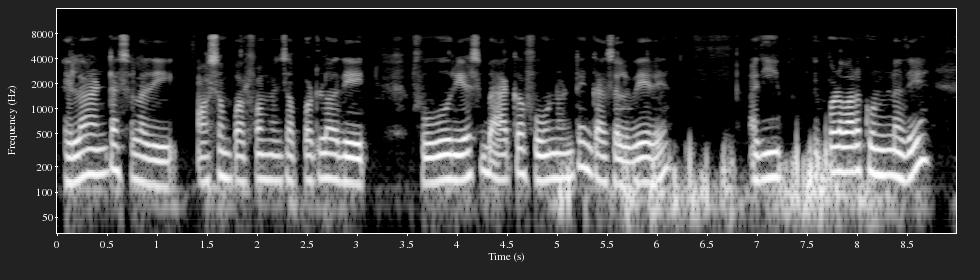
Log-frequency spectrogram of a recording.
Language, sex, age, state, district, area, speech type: Telugu, male, 18-30, Telangana, Nalgonda, urban, spontaneous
